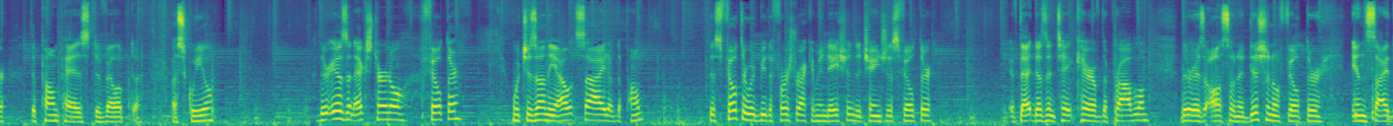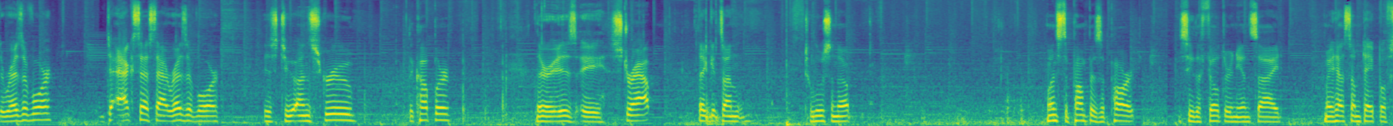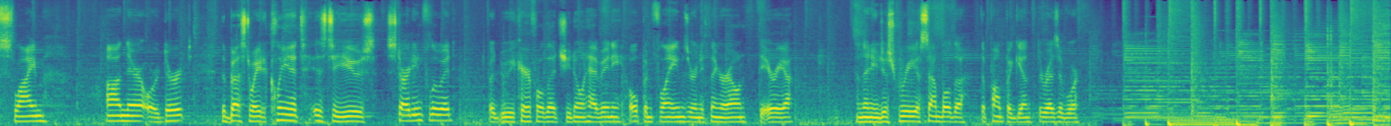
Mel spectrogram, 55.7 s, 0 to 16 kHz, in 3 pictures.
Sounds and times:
Speech: 0.0 - 2.9, 4.3 - 6.2, 6.9 - 8.6, 9.5 - 12.5, 13.5 - 19.3, 20.0 - 21.5, 22.1 - 23.4, 24.0 - 24.6, 25.8 - 27.3, 27.9 - 28.6, 29.3 - 30.0, 32.6 - 37.8, 38.6 - 47.8, 48.6 - 51.6
Music: 0.0 - 55.7.

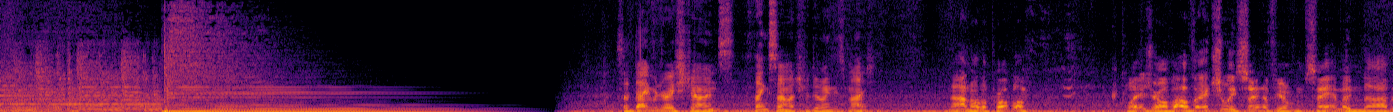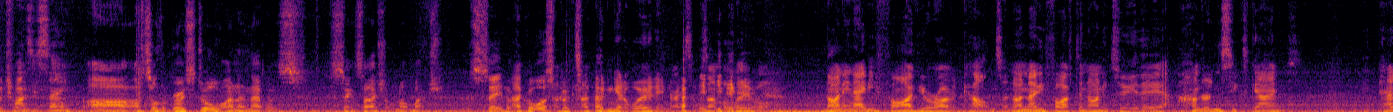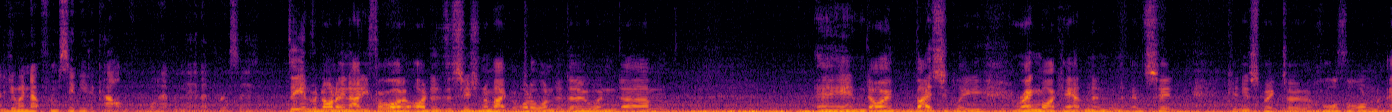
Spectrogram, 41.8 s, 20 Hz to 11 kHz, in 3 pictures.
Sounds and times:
Car: 5.6 - 41.7.

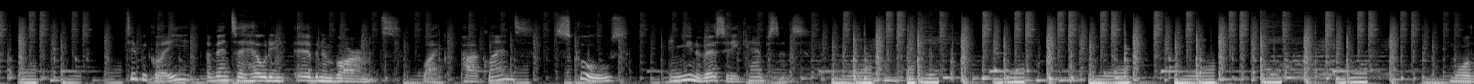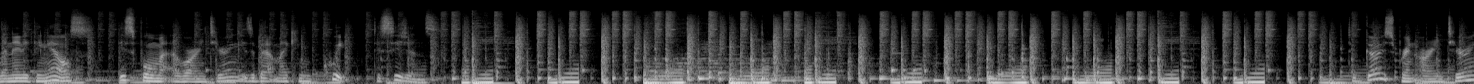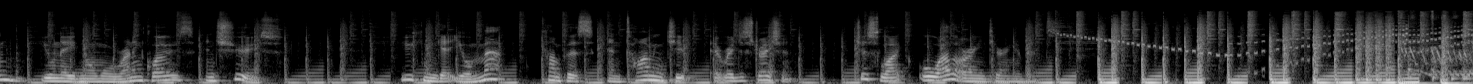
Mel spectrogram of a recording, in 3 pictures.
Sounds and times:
Music: 0.0 - 44.2
Speech: 1.3 - 8.1, 14.5 - 19.2, 28.2 - 32.4, 33.5 - 40.1.

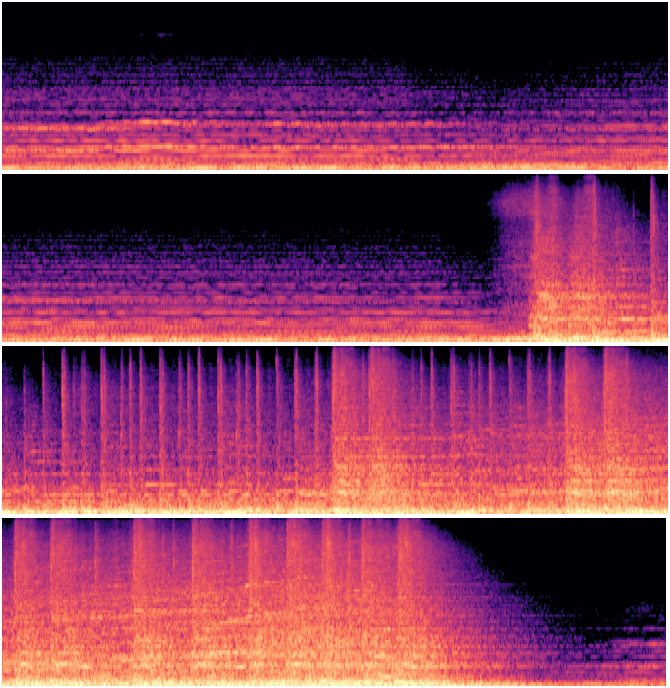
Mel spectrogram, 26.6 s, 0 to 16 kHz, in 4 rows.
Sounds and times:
Music: 0.0 - 26.6.

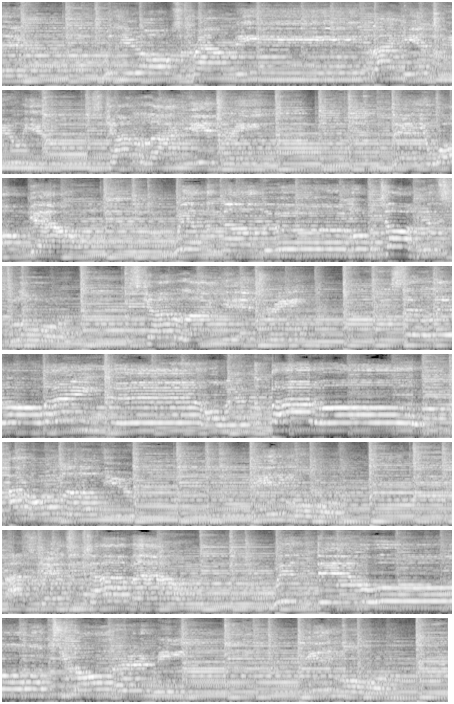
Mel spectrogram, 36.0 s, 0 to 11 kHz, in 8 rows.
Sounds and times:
Music: 0.0 - 35.9.

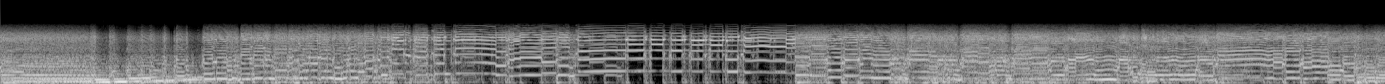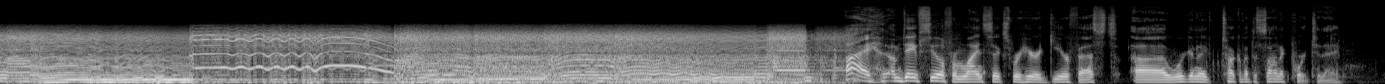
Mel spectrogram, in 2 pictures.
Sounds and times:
Music: 0.0 - 22.4
Speech: 22.3 - 27.4.

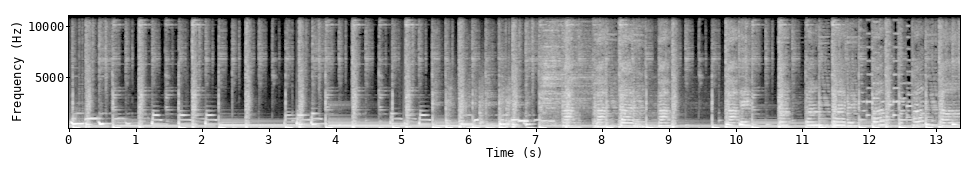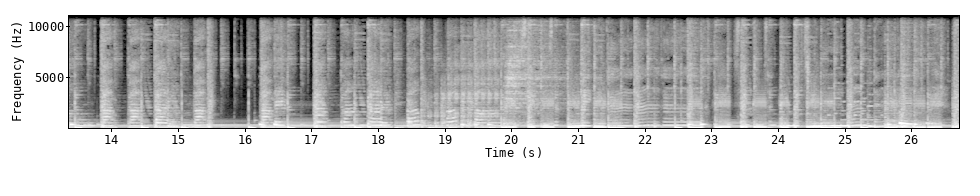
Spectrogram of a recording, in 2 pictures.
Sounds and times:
Music: 0.0 - 26.7.

